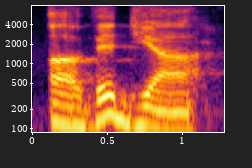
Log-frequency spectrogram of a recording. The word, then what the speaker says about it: avidya: Avidya. Are there any alternate pronunciations?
